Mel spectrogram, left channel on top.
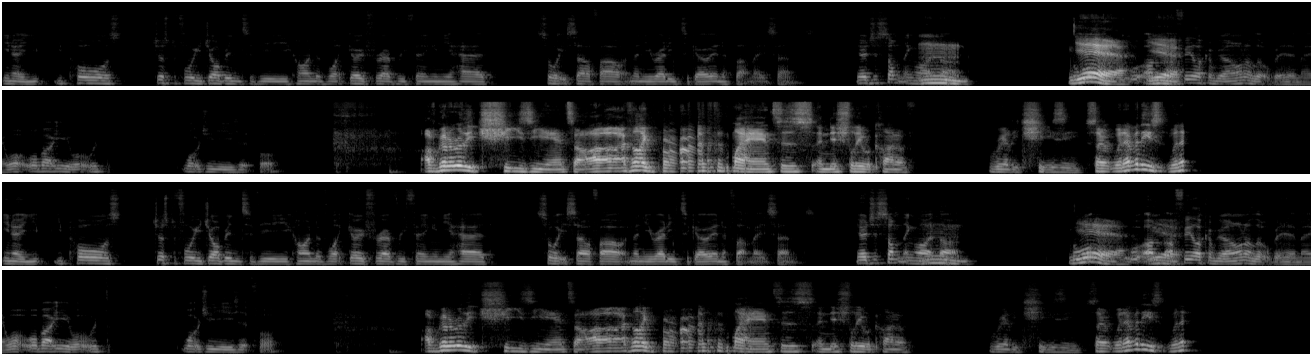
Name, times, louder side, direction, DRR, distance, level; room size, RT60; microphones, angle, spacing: voice 1, 0.0-1.2 1.5-4.9 5.4-8.0 8.5-9.6 10.7-14.1 14.9-15.8, right 4 dB, 30° right, 0.6 m, -37 dB
voice 2, 9.2-9.7 10.7-11.8 16.4-16.5 17.3-22.1 23.0-24.9, left 7 dB, 70° left, 0.4 m, -27 dB
5.0 x 4.0 x 5.5 m
head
